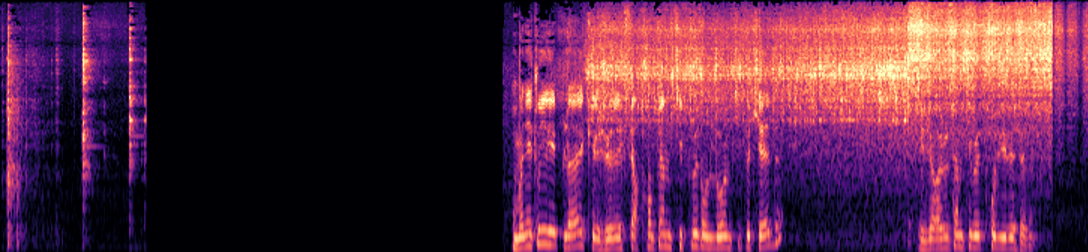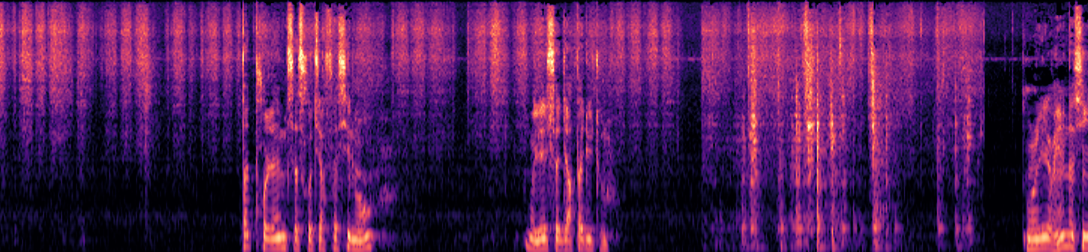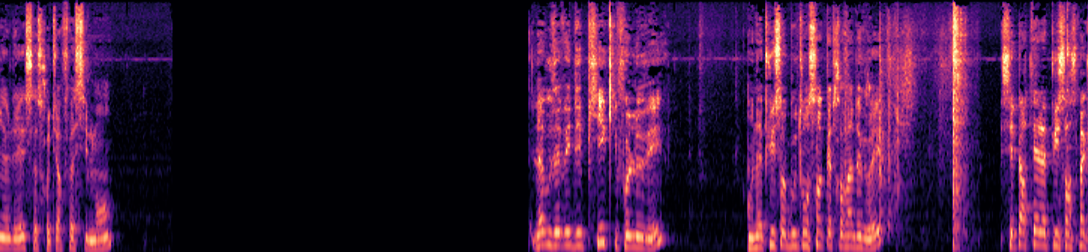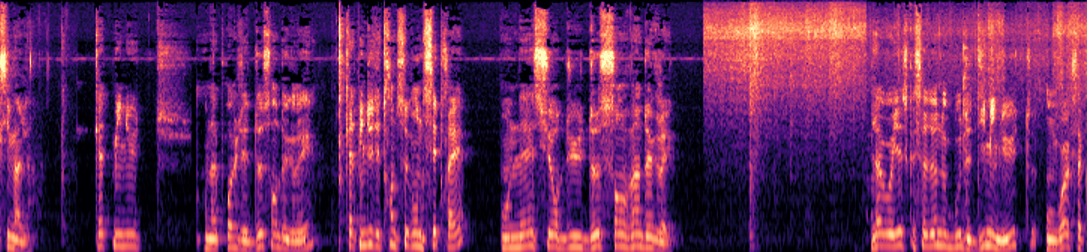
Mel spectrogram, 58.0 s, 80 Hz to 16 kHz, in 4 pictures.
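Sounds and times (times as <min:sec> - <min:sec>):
sponge scrubbing a grill plate: 0:12.9 - 0:17.8, 0:19.3 - 0:21.8, 0:22.6 - 0:27.6, 0:52.9 - 0:58.0.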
